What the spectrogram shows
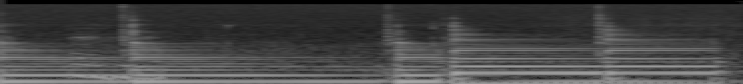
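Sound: guitar being tuned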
